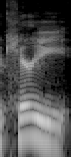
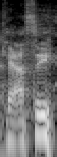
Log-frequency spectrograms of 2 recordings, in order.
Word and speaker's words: Carrie: And then we see where Carrie... And he keeps getting her name wrong. Yeah. Cassie.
